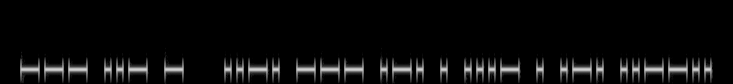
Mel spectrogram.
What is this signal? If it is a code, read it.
Morse code, heard as a keyed tone, about 20 wpm, 700 Hz. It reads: OUT FOREVER?
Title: Sentences from Top 1600 Words 20wpm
